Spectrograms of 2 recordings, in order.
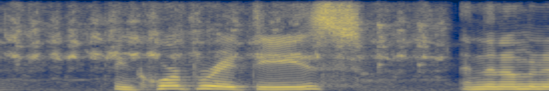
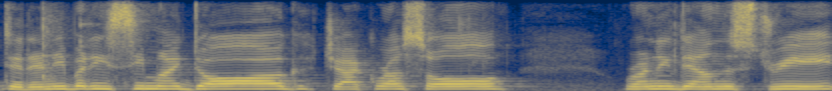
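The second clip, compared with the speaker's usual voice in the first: ordinary delivery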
